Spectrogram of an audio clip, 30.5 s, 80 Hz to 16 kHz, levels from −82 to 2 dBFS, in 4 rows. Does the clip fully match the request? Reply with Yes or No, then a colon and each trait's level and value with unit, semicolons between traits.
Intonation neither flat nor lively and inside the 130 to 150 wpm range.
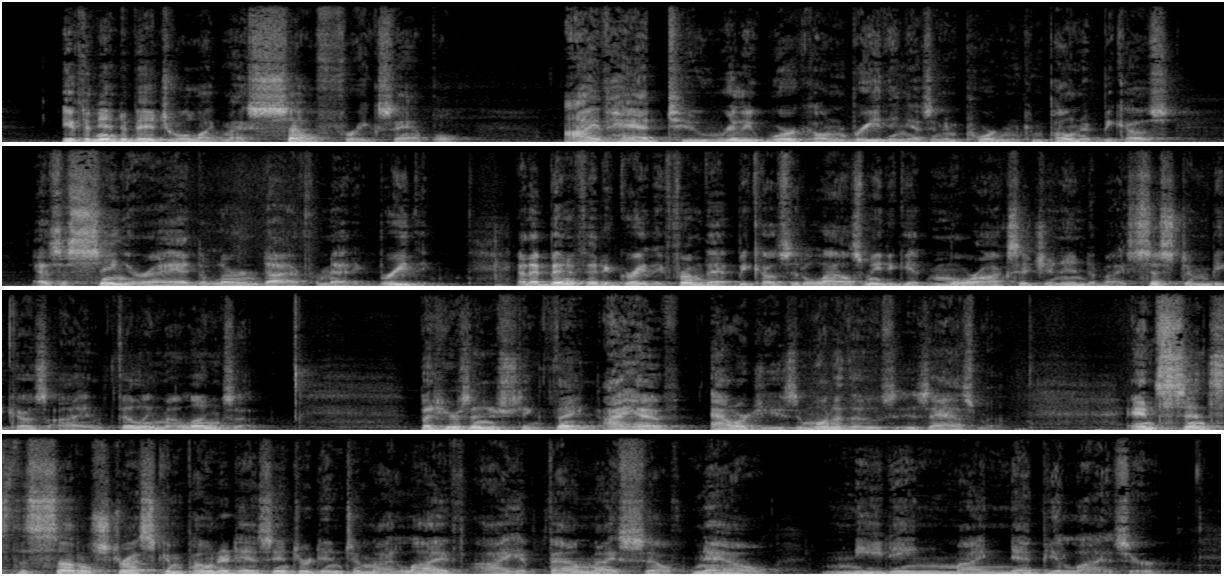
No: average, 3.9 semitones; average, 165 wpm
